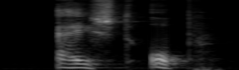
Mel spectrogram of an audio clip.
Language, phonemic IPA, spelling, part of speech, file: Dutch, /ˈɛist ˈɔp/, eist op, verb, Nl-eist op.ogg
- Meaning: inflection of opeisen: 1. second/third-person singular present indicative 2. plural imperative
